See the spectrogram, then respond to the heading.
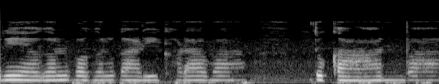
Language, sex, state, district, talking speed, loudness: Bhojpuri, female, Uttar Pradesh, Deoria, 95 wpm, -19 LUFS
